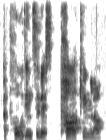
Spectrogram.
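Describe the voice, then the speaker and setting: A middle-aged man with a London accent shares a personal story as a podcast guest. His voice sits at an average pitch. He speaks earnestly and repeats himself to drive a point home. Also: animated, moderate pace, a little hiss or hum. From Scotland, grew up in London. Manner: earnest, emphatic repetition.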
